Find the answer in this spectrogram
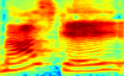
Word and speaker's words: Mazgay: excited to have, is it Mazgay? Is that how you say that? That's how you say it.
